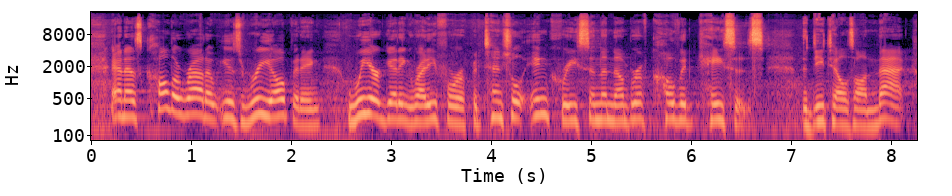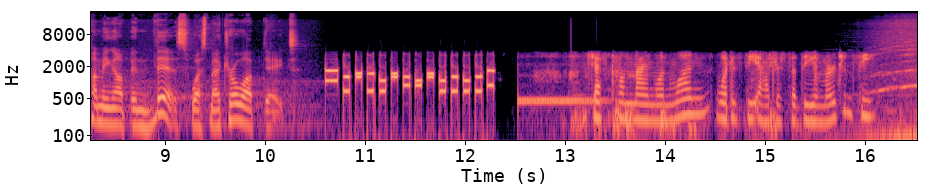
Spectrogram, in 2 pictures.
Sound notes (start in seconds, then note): 10.6 phone dial beeping; 16.1 siren wailing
